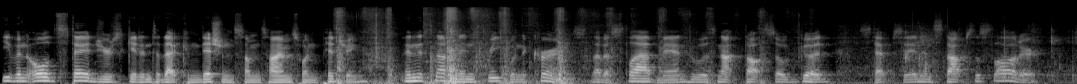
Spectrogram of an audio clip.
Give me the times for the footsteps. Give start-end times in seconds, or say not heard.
3.3-10.7.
